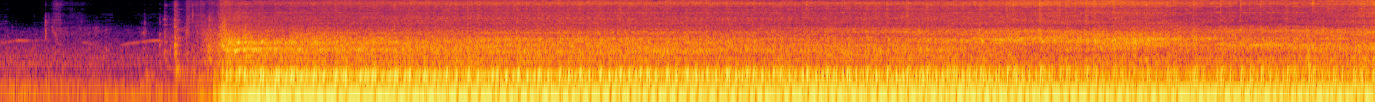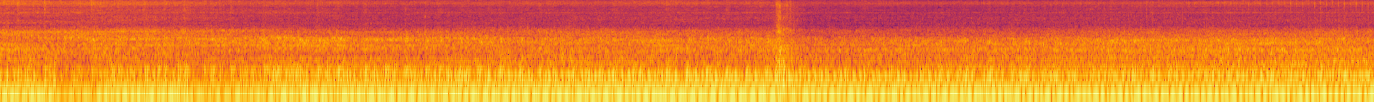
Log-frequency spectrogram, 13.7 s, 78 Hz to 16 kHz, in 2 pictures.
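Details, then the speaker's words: Polaris Indy 680 Ultra two-stroke snowmobile after carburetor idle adjustments; fires and settles into a steady, even two-stroke burble with no surging or dying. "All right, so now that we got it idling almost as perfect as it's gonna get, I have one thing left to do,"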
